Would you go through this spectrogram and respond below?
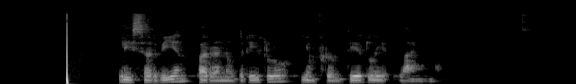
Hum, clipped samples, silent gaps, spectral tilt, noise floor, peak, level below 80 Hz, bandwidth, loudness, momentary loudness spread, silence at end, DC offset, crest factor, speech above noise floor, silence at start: none; under 0.1%; none; -6 dB/octave; under -90 dBFS; 0 dBFS; -50 dBFS; 11.5 kHz; -31 LUFS; 11 LU; 1.35 s; under 0.1%; 32 dB; over 59 dB; 0.65 s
